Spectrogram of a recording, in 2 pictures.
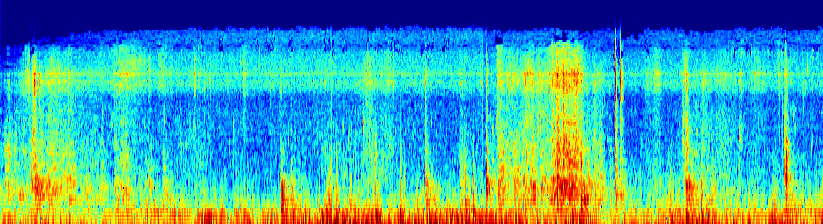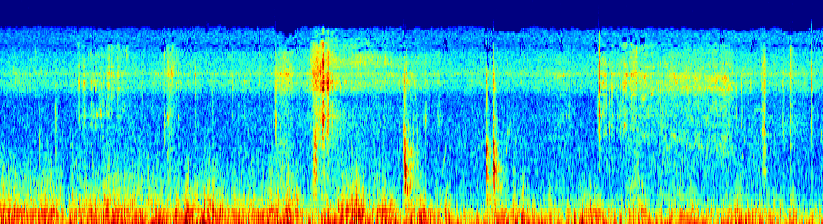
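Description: Wind buffeting the microphone and waves lapping against a canoe's hull, a steady low rumble with a few scattered small knocks and clicks.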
